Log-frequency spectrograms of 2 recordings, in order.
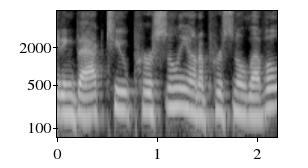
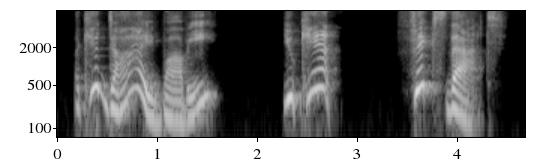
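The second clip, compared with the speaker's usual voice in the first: horrified, disgusted, high and swooping; 5 semitones higher than usual. Acting out a scene, reacting to another character, disgusted. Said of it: "now I'm disgusted with him".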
